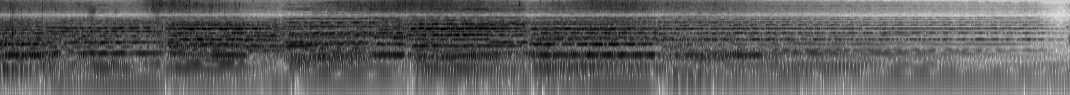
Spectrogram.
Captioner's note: cheering and applause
